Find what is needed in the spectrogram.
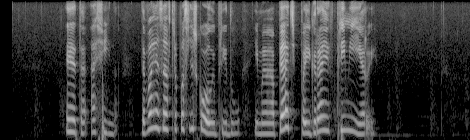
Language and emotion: Russian, positive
